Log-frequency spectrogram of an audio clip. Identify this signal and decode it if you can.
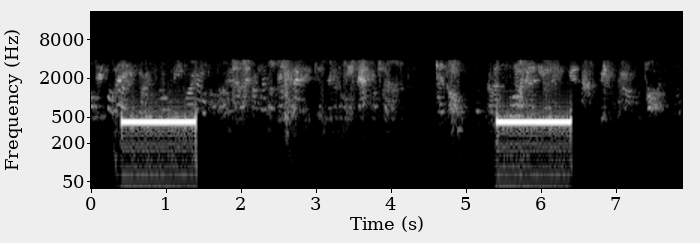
Ringback tone (Europe, 425 Hz), with speech.
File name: out- -2017- - - .69499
